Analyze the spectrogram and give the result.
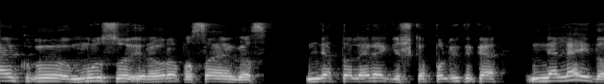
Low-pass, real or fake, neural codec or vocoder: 7.2 kHz; real; none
